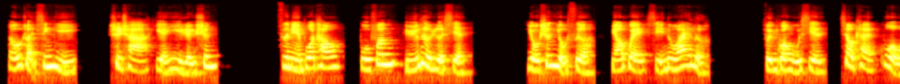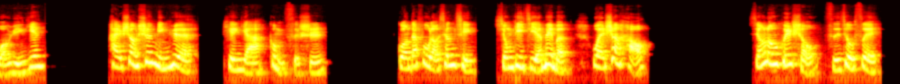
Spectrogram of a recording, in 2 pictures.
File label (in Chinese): 综艺开场白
